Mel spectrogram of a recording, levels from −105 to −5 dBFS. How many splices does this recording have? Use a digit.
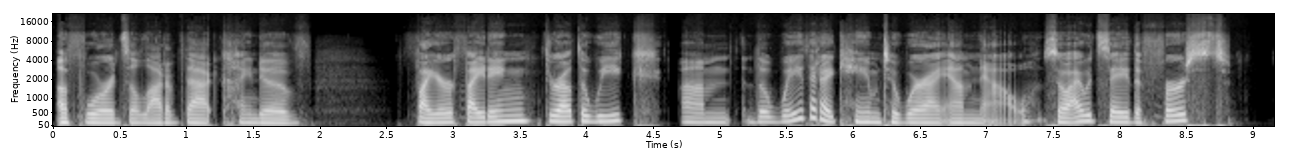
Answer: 1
